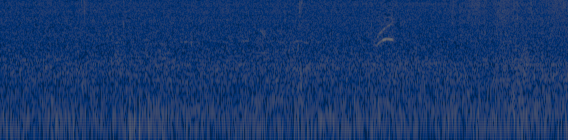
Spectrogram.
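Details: Cheetah cubs Abby and Apollo relaxing beside their mother Jesse; a soft, low, steadily pulsing purr-like rumble runs throughout, with one brief high whistled chirp near the end.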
